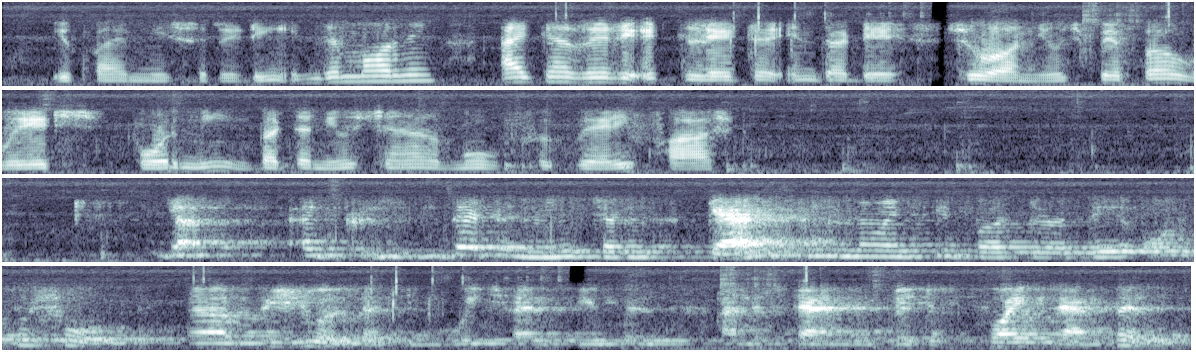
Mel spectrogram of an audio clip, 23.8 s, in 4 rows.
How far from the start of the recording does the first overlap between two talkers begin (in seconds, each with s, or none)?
none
